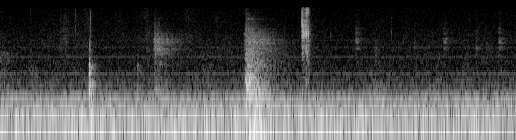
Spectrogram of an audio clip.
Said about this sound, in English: Door dramatically closes in the background.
